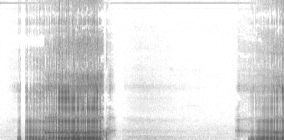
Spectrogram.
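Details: Snoring: loud, harsh rattling snores on each breath in, with a quiet breath out between; heavy snoring.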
